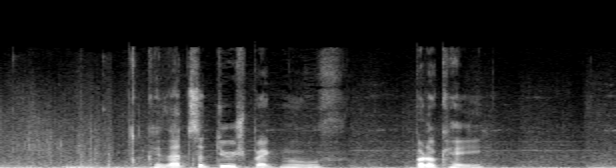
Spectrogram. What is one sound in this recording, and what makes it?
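A young man speaks into a close microphone with animation.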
